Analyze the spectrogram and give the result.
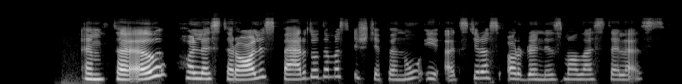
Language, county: Lithuanian, Kaunas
